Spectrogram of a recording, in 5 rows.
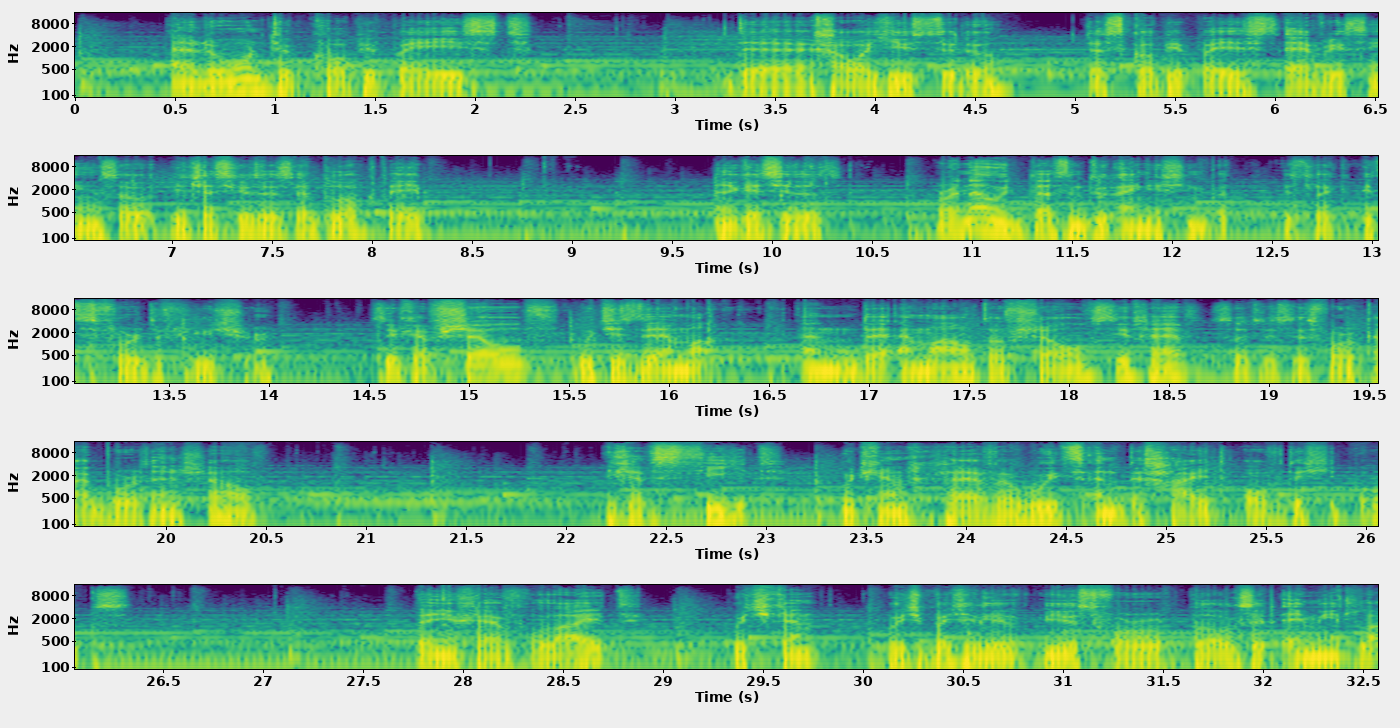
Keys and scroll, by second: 7.1-10.7 typing, 14.2-16.9 typing, 20.6-22.4 typing, 26.4 Escape, 26.7-28.3 typing.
